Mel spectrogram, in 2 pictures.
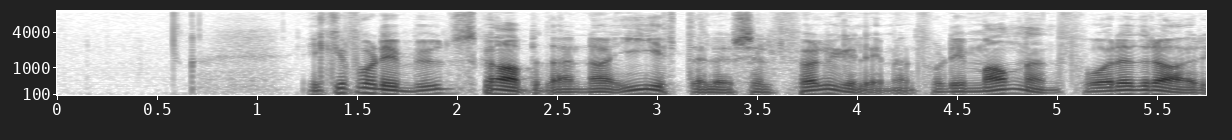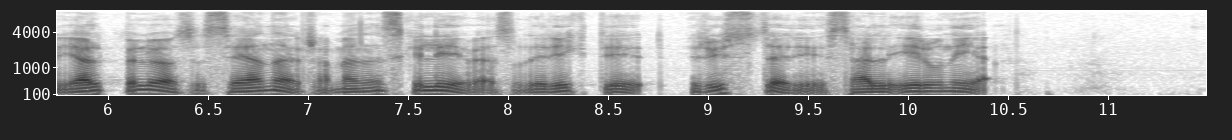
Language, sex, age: Norwegian, male, 37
